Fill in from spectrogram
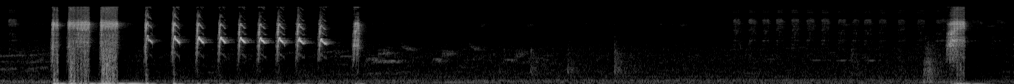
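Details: Grey-cheeked bulbul, 'besetan' leading into 'ngepik', recorded as songbird training material: a few harsh bursts, then about ten quick sharp high notes in a steady run, a long quiet gap and one final harsh burst.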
